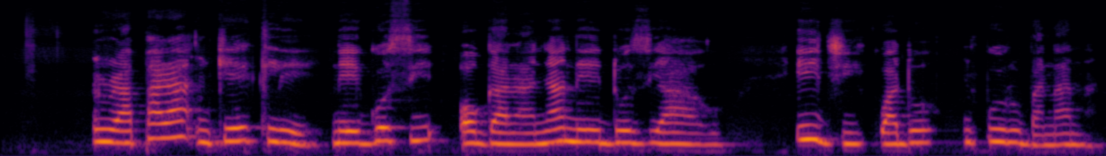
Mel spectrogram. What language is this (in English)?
Igbo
